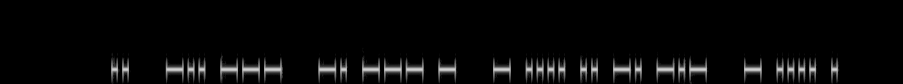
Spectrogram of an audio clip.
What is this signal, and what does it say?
Morse code, heard as a keyed tone, about 22 wpm, 700 Hz. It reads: I DO NOT THINK THE
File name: practice / 22wpm / Build A Phrase - 5-Word Phrases - 22wpm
